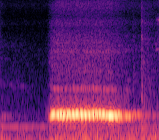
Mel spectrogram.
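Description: A voice mimics an eagle owl's hoot, a single smooth, cooing tone held for under a second near the microphone, then tailing off softly.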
